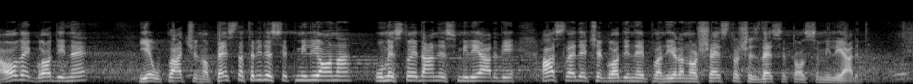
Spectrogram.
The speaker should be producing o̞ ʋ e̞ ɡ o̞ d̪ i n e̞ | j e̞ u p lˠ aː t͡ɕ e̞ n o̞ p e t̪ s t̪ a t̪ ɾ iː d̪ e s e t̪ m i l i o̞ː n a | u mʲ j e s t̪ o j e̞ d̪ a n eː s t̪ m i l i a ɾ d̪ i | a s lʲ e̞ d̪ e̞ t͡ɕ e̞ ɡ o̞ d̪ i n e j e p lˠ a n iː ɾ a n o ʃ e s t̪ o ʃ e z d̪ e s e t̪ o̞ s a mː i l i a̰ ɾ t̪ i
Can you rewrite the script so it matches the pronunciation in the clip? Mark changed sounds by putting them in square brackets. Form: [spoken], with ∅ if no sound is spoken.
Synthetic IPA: o̞ ʋ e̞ ɡ o̞ d̪ i n e̞ | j e̞ u p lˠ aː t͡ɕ e̞ n o̞ p e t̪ s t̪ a t̪ ɾ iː d̪ e s e t̪ m i l i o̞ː n a | u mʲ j e s t̪ o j e̞ d̪ a n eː s t̪ m i l i a ɾ d̪ i | a s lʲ e̞ d̪ e̞ t͡ɕ e̞ ɡ o̞ d̪ i n e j e p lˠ a n iː ɾ a n o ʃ e s t̪ o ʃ e z d̪ e s e t̪ o̞ s a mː i l i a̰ ɾ [d̪] i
